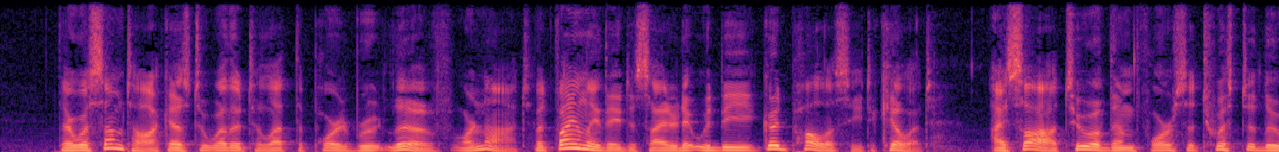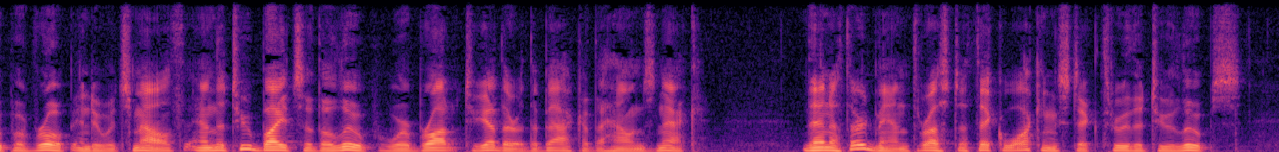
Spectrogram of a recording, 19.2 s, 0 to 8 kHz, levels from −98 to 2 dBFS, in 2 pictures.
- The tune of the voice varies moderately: Yes, average, 4.0 semitones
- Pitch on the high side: No, low, 115 Hz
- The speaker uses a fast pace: Yes, fast, 220 wpm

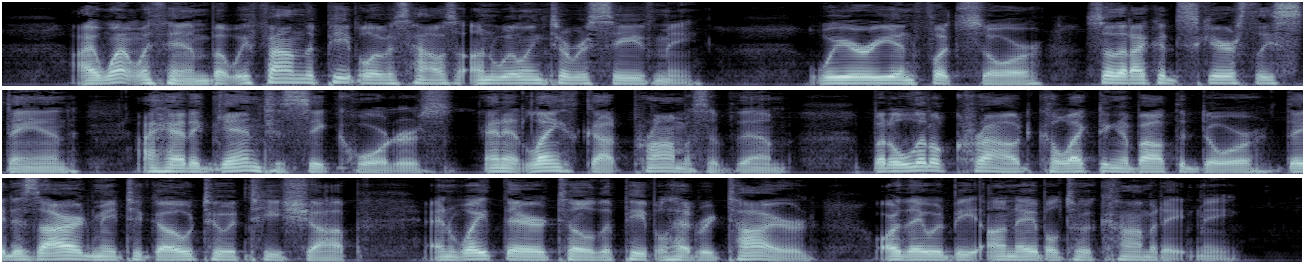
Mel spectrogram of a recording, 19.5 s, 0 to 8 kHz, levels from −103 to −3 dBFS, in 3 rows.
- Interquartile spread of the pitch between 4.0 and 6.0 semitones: No, average, 3.1 semitones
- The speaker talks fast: Yes, fast, 220 wpm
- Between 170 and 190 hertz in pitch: No, low, 100 Hz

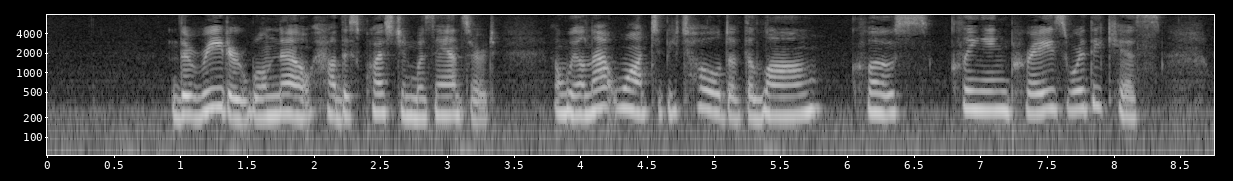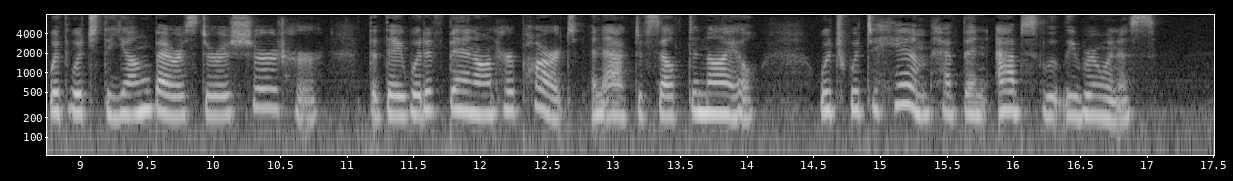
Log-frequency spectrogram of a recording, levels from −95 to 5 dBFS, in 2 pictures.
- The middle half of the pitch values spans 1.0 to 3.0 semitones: Yes, narrow, 2.6 semitones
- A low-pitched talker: No, high, 235 Hz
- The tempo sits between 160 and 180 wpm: Yes, average, 170 wpm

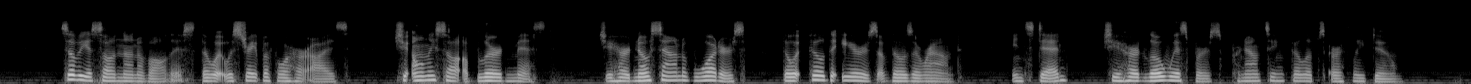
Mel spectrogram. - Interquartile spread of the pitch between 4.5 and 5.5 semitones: No, average, 3.1 semitones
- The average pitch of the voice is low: No, medium, 160 Hz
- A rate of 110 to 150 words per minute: No, average, 170 wpm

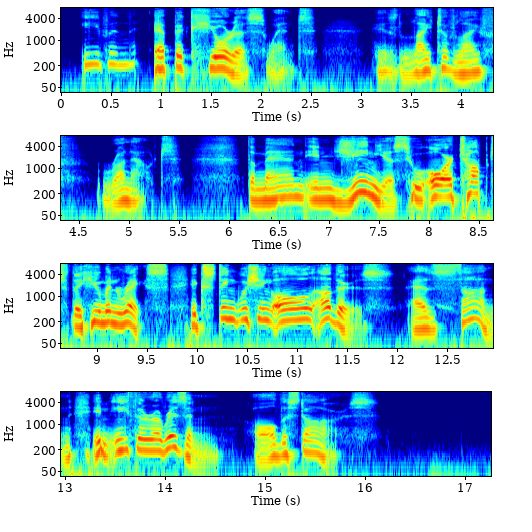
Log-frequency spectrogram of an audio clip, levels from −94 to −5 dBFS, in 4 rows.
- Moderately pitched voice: Yes, medium, 165 Hz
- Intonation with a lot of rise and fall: Yes, wide, 6.6 semitones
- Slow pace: Yes, slow, 105 wpm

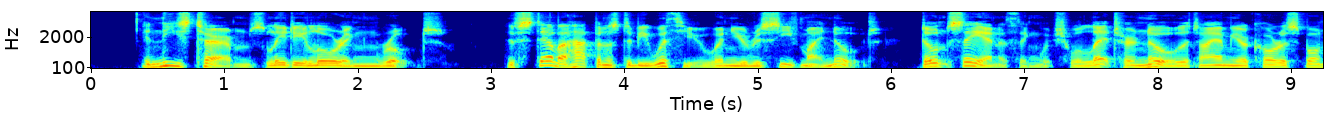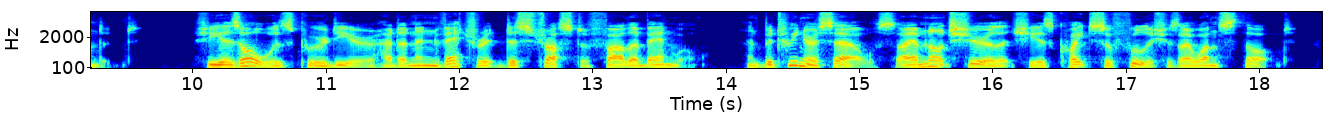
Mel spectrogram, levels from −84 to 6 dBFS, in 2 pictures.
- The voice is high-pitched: No, low, 105 Hz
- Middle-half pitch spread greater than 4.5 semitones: Yes, average, 5.2 semitones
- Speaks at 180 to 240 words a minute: Yes, average, 195 wpm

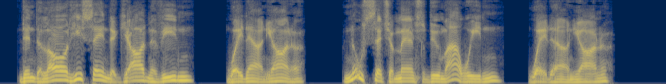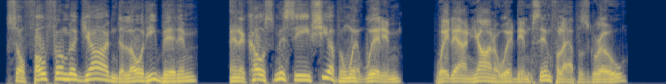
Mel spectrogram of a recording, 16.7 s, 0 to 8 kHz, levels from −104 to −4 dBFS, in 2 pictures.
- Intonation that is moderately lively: No, wide, 5.9 semitones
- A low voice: Yes, low, 115 Hz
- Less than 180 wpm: No, average, 190 wpm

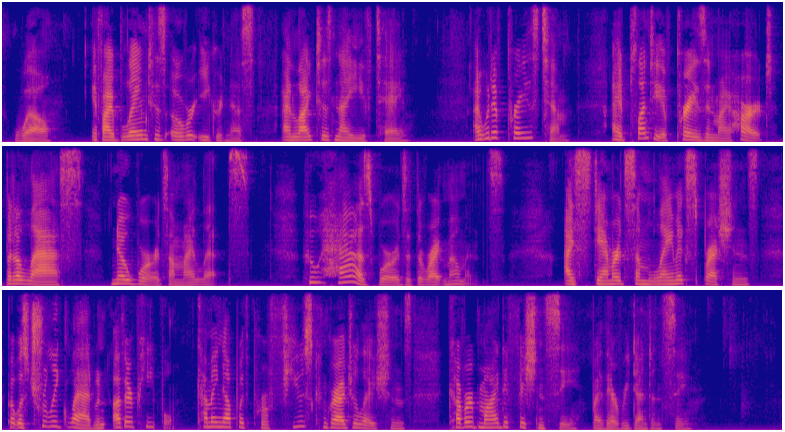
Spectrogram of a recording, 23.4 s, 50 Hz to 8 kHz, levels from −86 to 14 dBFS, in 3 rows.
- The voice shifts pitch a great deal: Yes, wide, 7.0 semitones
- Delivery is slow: No, average, 155 wpm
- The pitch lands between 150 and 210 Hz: Yes, medium, 185 Hz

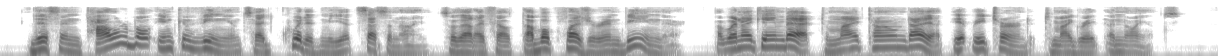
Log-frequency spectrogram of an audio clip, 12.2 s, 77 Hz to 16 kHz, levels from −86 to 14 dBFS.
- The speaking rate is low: No, average, 160 wpm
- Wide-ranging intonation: Yes, wide, 7.7 semitones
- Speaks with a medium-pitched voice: No, low, 120 Hz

